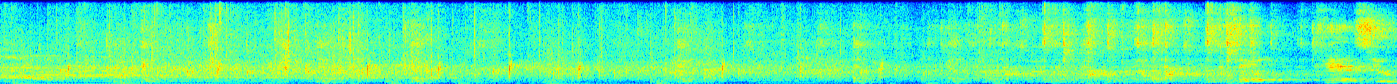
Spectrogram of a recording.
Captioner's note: applause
